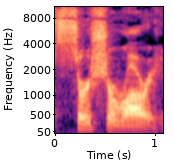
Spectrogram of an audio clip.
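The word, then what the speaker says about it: certiorari: to know it is a term called RIT of curari that's how that's pronounced by the way curari is you're asking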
